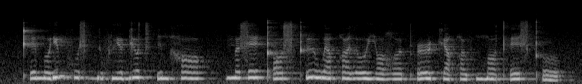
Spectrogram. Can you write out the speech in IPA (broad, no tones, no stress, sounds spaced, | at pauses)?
kʼ e m o ɾʲ ɨ m xʷ e s ɡ͡b i xʷ lʲ ɔ ɡʲ o t͡sʼ i m h ɔ | m œ s e kʼ ɔ s kʼ ɨ w e qʷ i l o j ɔ ʁʷ œ pʼ ə˞ kʲ o qʷ ə˞ xʷ ŋ͡m ɔ tʼ e s kʼ o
